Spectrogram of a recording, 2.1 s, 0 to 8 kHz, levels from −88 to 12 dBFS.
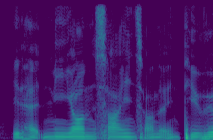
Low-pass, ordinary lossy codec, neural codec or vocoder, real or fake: none; none; none; real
